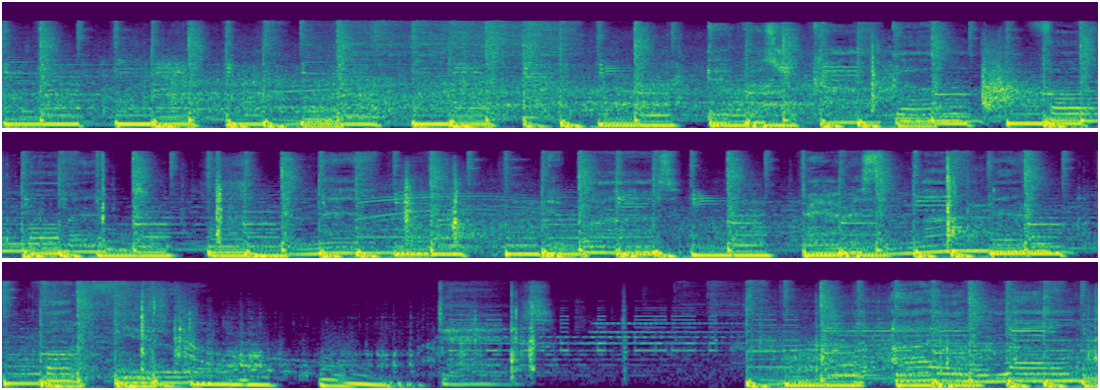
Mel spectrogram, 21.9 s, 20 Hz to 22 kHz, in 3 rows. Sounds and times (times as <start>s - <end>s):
Skateboard: 0.0s - 11.8s, 12.6s - 21.9s.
